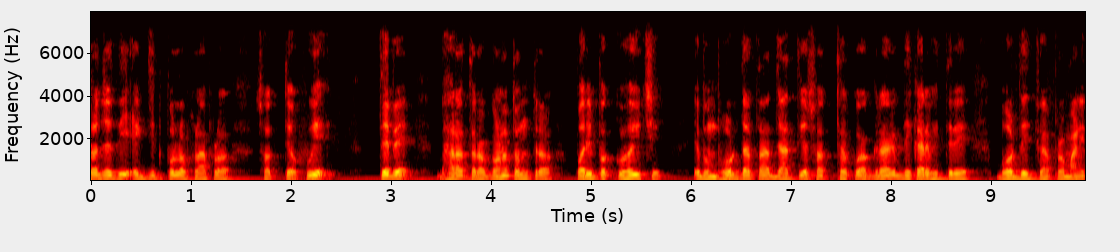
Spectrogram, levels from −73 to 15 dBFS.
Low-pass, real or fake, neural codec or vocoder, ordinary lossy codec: 7.2 kHz; fake; vocoder, 44.1 kHz, 128 mel bands every 512 samples, BigVGAN v2; Opus, 32 kbps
